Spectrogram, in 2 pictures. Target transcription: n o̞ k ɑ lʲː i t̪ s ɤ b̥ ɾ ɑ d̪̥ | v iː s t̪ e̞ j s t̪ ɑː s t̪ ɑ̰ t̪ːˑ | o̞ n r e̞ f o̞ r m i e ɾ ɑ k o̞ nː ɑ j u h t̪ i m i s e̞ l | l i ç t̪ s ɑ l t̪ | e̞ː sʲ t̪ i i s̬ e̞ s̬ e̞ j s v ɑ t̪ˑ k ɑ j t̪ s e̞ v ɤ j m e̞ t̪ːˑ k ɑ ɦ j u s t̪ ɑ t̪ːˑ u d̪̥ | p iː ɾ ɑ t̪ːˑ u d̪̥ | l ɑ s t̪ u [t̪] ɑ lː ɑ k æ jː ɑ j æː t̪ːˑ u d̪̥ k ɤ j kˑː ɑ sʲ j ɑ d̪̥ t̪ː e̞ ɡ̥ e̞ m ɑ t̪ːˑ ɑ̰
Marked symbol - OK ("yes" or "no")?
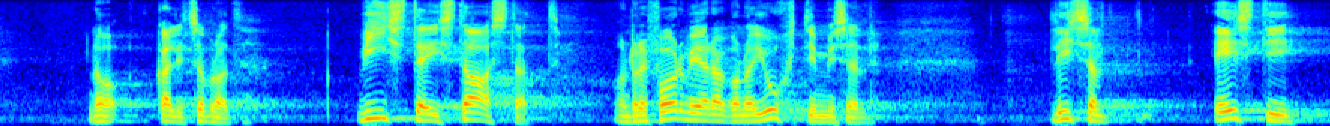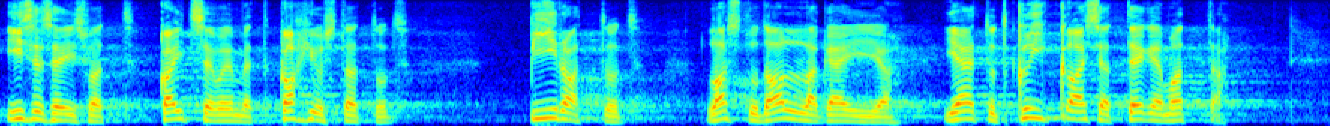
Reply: no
